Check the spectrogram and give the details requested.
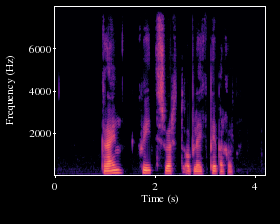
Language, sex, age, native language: Icelandic, male, 50-59, Icelandic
